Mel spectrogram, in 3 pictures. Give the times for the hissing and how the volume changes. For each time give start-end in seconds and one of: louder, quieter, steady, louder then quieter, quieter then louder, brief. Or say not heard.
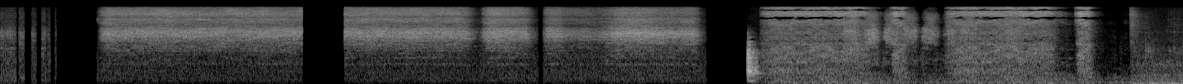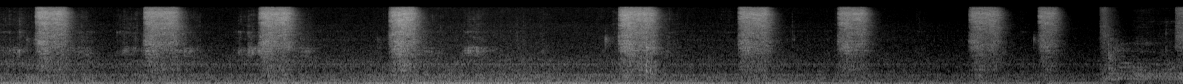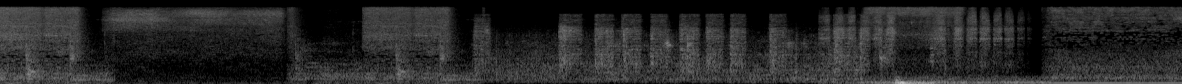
0.0-35.4 quieter.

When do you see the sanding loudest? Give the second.
9 s.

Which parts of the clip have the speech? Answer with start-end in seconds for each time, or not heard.
not heard.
